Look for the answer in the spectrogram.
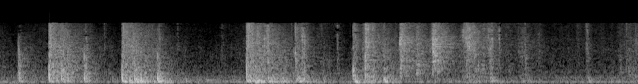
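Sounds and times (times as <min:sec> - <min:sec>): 
door being broken down: 0:00.2 - 0:01.8, 0:02.4 - 0:05.4.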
